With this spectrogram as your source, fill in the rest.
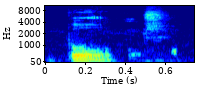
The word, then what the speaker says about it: bought: Bought. Boat. Boat. No. Boat. Boats. Bow. Don't pronounce the letter U. Don't pronounce it.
